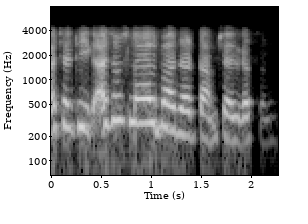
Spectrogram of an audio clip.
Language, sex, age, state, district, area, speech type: Kashmiri, female, 30-45, Jammu and Kashmir, Srinagar, urban, conversation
